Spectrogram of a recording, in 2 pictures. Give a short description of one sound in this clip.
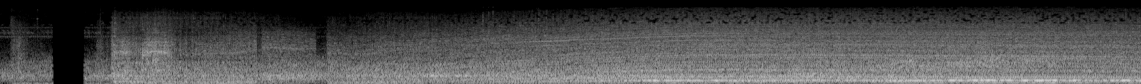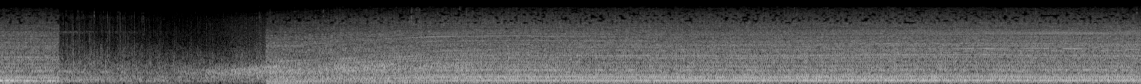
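A quad bike engine roars and hums steadily, rising in pitch as it speeds up.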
